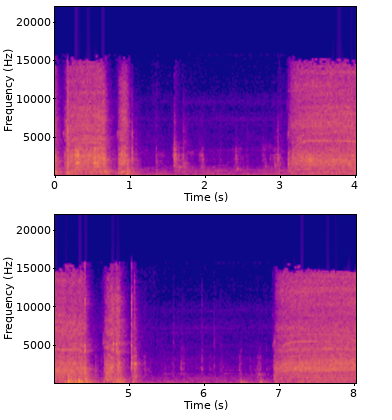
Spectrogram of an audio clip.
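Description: Power drill driving screws through a plastic cabinet bracket into the wooden panel, in three runs of about a second each with short blips in between.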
